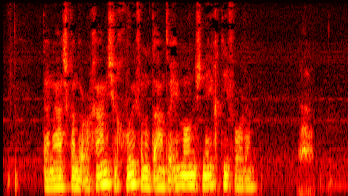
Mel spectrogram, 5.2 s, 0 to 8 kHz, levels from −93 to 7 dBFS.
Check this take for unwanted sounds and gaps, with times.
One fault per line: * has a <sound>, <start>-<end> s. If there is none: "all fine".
* has a bark, 4.5-4.7 s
